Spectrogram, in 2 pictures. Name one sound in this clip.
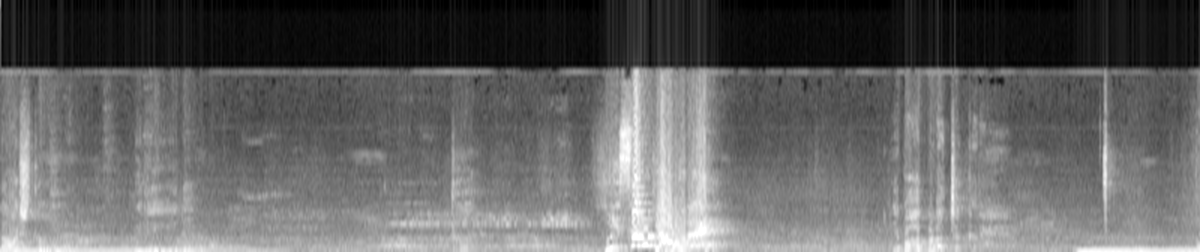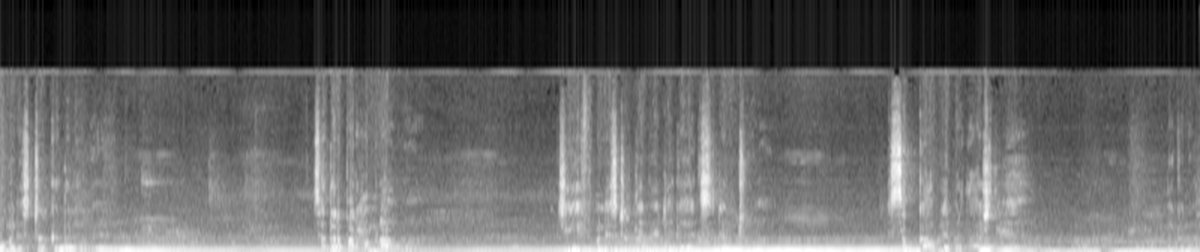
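A man speaks quietly and earnestly close by.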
